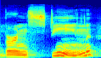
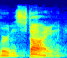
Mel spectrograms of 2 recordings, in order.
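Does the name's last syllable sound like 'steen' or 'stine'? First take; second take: steen; stine. First: The last syllable does not rhyme with 'Rubinstein'. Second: The last syllable rhymes with 'Rubinstein'. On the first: "the original pronunciation" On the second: "take after the famous pianist [name]"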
